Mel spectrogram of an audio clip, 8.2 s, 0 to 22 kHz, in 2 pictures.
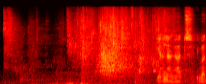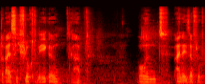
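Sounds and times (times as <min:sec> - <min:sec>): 
heavy footsteps wading through ankle-deep water in a flooded tunnel: 0:01.4 - 0:03.6
speech: 0:03.2 - 0:06.0, 0:06.9 - 0:08.2.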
